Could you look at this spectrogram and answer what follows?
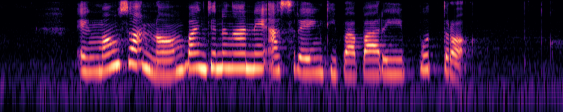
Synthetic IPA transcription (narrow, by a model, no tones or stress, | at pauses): ʔɪŋmɔŋsɔʔnɔmpaɲd͡ʒənəŋaneʔasɾɪŋd̪̥i̤papaɾiput̪ɾɔ̰ʔ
